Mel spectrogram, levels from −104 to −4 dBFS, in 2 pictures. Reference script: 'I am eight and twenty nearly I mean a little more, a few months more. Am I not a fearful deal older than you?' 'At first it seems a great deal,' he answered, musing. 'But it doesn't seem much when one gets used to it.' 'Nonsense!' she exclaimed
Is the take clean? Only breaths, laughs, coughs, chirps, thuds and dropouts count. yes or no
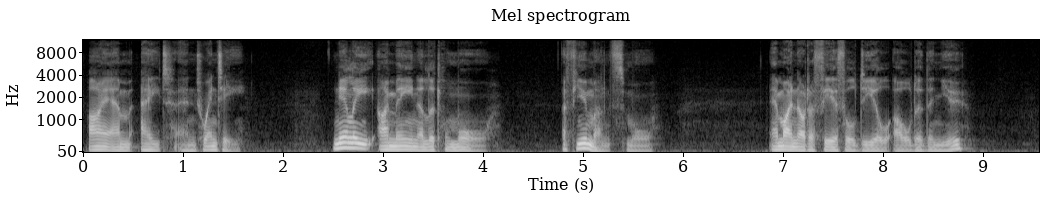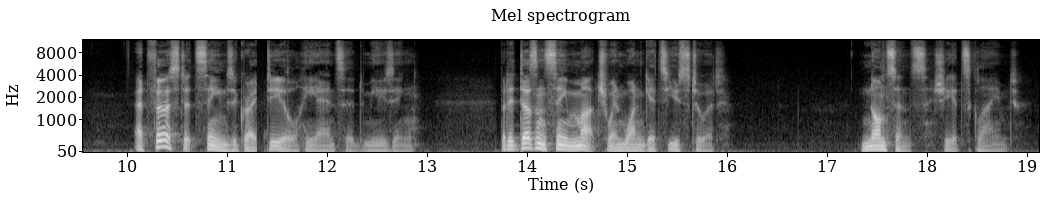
no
